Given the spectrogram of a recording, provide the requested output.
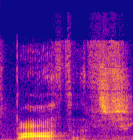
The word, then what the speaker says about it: Bothans: which character said many bothans died to bring us this infrared correct you it's bothans yes atlas goes up one nothing i like almost said it right but then i got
